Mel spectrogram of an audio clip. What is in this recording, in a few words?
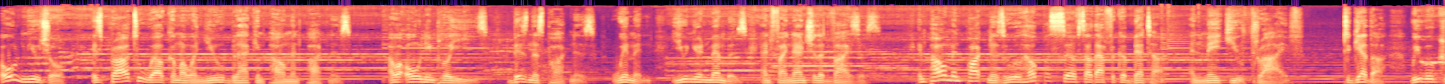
M, EN ZA, comm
